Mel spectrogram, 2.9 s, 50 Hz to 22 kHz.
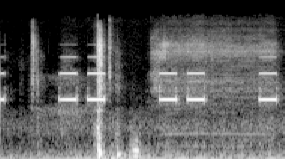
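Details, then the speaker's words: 2012 Mitsubishi i-MiEV with 47,000 miles, flat 12-volt battery, on a jump box: paired high chimes about once a second, car quiet and not moving, fuel gauge empty and flashing; fault warnings, car probably won't drive. "jump box is connected and I hear beeping noises from the car"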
